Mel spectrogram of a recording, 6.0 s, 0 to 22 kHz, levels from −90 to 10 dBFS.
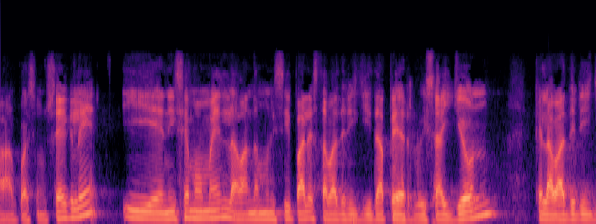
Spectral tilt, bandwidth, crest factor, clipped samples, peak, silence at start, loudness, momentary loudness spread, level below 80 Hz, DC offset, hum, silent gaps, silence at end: -7 dB/octave; 8.4 kHz; 16 dB; under 0.1%; 0 dBFS; 0 s; -17 LUFS; 8 LU; -48 dBFS; under 0.1%; none; none; 0 s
